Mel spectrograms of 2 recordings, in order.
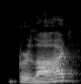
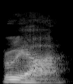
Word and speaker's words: Brouillard: It is now my pleasure to welcome to the show uh, Philip Brulard. Did I get that right? Brouillard in French, Ah, so Bruyard. it's not a Uh, pronunciation usual in English.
